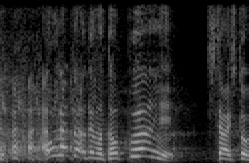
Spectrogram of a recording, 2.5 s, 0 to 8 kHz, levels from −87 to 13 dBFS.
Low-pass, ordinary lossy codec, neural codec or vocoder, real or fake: none; none; codec, 16 kHz, 8 kbps, FunCodec, trained on Chinese and English, 25 frames a second; fake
